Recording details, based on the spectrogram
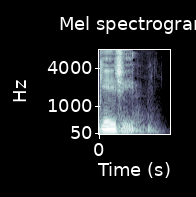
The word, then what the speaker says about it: Gaethje: Oh, I forgot to say my other fighter that I really like to watch after watching is Justin Gaethje. Is that saying his name right? – Yeah, he's in the same camp as same team as Usman and Rose.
